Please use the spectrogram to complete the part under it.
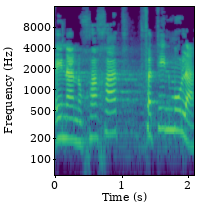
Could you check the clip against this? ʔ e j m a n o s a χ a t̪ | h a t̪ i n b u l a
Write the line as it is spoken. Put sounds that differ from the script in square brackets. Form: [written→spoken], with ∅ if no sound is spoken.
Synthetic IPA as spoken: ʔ e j [m→n] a n o [s→χ] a χ a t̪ | [h→f] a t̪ i n [b→m] u l a

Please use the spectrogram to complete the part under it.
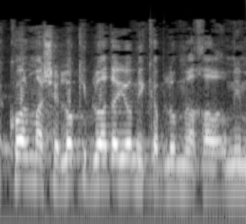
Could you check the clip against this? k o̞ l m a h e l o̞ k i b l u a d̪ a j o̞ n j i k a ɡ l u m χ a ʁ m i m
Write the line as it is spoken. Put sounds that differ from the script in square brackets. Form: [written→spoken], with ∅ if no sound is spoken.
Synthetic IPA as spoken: k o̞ l m a [h→ʃ] e l o̞ k i b l u a d̪ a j o̞ [n→m] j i k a [ɡ→b] l u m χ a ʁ m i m

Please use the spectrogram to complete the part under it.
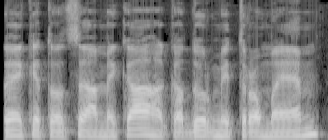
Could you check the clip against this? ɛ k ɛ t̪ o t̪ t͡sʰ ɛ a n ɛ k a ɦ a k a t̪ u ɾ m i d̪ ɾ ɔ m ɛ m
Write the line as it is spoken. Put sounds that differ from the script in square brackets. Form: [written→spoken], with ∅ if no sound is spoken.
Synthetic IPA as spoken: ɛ k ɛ t̪ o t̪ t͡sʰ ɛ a [n→m] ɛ k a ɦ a k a [t̪→d̪] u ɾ m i [d̪→t̪] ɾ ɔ m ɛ m

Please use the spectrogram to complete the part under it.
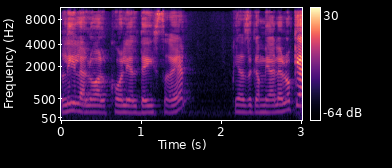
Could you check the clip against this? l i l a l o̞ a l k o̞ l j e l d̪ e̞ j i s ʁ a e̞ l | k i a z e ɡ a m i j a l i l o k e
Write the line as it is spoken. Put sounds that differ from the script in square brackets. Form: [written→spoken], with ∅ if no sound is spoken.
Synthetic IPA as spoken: l i l a l o̞ a l k o̞ l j e l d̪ e̞ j i s ʁ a e̞ l | k i a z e ɡ a m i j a l [i→e] l o k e

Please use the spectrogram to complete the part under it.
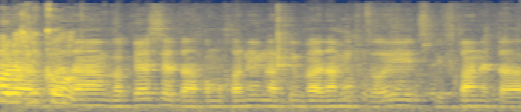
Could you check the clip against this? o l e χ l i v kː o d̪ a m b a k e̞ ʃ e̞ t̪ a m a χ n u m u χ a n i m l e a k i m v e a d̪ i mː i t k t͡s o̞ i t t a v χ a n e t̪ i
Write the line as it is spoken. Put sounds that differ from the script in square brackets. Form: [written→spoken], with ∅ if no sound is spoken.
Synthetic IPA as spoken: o l e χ l i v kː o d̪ a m [b→v] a k e̞ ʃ e̞ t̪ a [m→n] a χ n u m u χ a n i m l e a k i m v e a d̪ [i→a] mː i [t→∅] k t͡s o̞ i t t [a→i] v χ a n e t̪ [i→a]

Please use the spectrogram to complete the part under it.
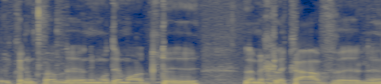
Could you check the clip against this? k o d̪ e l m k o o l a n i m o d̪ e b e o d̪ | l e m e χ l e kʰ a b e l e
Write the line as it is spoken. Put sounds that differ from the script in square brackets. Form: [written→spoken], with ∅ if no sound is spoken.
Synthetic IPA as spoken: k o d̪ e [l→∅] m k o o l a n i m o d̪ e [b→m] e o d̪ | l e m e χ l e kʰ a [b→v] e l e

